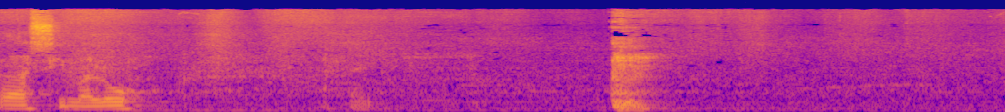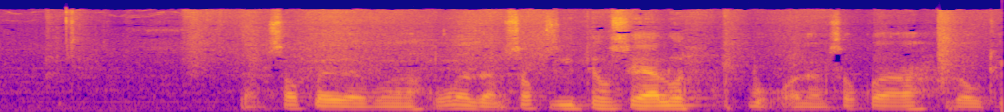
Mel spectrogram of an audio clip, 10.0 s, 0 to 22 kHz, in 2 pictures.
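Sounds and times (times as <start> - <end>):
person coughing: 3.0 - 3.4.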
